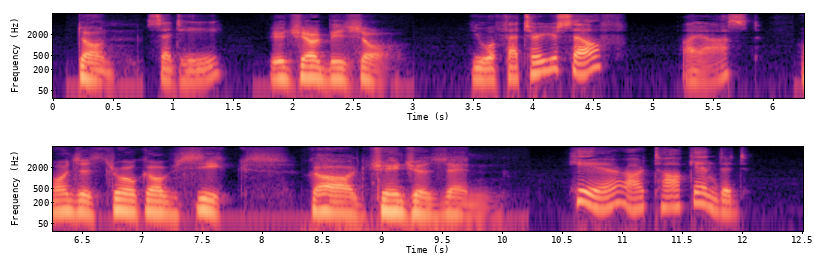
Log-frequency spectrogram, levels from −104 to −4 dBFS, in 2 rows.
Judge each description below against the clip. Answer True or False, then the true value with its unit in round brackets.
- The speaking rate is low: True (125 wpm)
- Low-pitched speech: True (115 Hz)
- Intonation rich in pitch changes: True (6.0 semitones)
